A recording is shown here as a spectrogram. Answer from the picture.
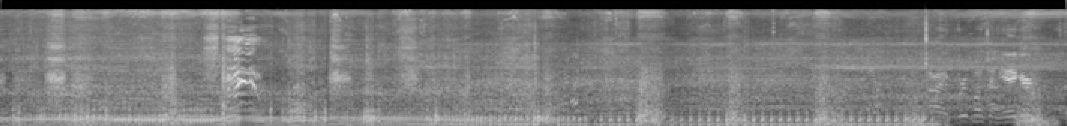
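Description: A vehicle's engine running as it drives slowly over rough grass, its low note rising and falling with the throttle and dropping away shortly before the end. Laughter at the start.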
